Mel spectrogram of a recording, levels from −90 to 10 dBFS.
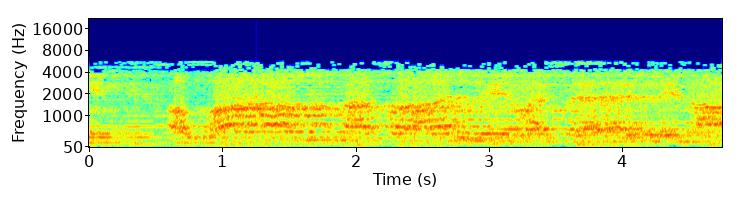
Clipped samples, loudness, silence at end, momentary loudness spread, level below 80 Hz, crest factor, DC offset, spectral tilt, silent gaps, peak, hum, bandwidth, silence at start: under 0.1%; -8 LUFS; 0 s; 6 LU; -36 dBFS; 8 dB; under 0.1%; -2 dB/octave; none; 0 dBFS; none; 6 kHz; 0 s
